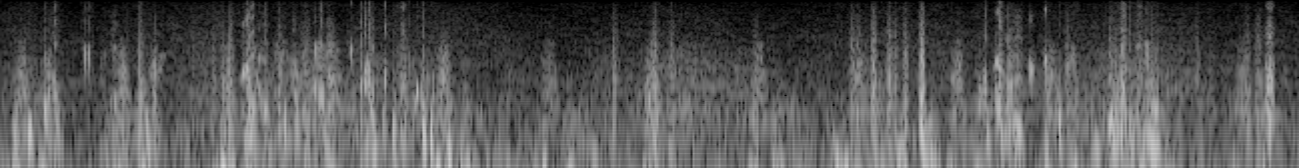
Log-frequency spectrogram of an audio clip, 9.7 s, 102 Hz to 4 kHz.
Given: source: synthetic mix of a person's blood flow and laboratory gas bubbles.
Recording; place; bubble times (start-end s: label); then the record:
Doppler ultrasound of blood flow; subclavian vein
0.06-0.48 s: bubbles
0.59-0.70 s: bubbles
0.74-0.92 s: bubbles
1.00-1.24 s: bubbles
1.77-2.51 s: bubbles
2.58-3.28 s: bubbles
7.30-7.75 s: bubbles
7.79-8.07 s: bubbles
8.15-8.73 s: bubbles
From the record:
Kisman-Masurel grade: 332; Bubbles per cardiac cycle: rolling drumbeat, 9 or more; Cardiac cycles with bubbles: 50 to 99%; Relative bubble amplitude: moderate (0.250 to 0.450); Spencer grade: 3 (all of the cardiac periods contain showers or single bubble signals, but not dominating or overriding the cardiac motion signals); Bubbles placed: anywhere in the cardiac cycle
